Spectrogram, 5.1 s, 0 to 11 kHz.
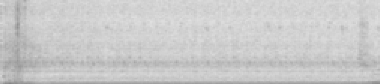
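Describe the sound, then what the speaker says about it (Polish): A 1.9 TDI diesel engine in a VW Sharan cold-starts after a starter motor repair: a brief loud cranking burst, then a steady, even idle rumble that continues alone to the end. "I tak autko zapala po wyremontowanym rozruszniku."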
